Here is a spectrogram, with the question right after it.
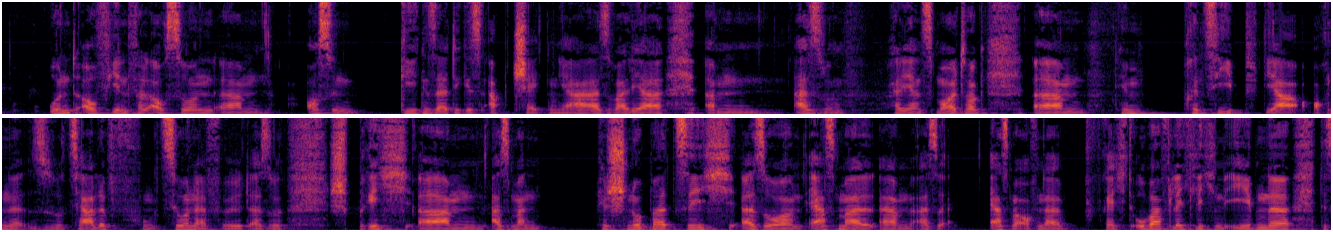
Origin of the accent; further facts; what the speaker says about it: Harz, Germany; also ich komme ursprünglich aus dem Harz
